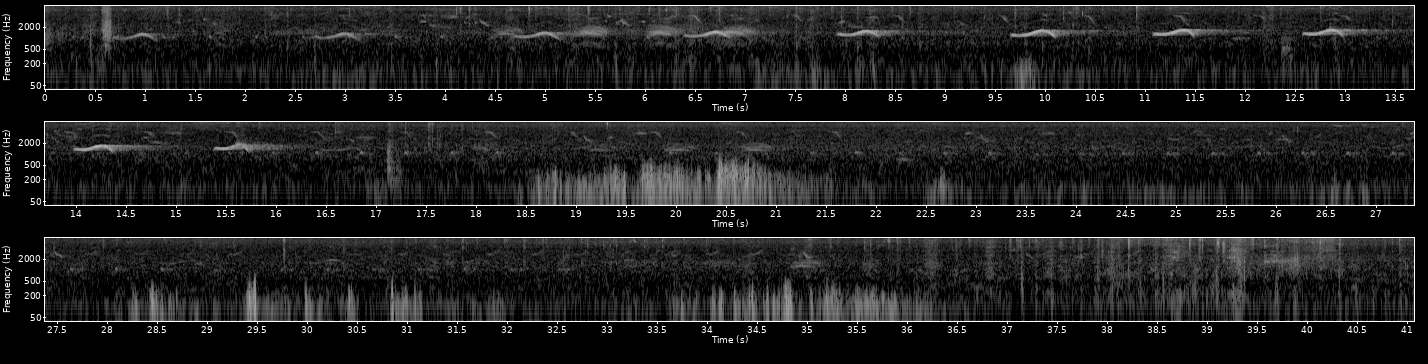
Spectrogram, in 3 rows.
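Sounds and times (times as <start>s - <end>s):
bird whistling calls: 11.1s - 11.7s, 12.6s - 13.2s.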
